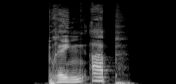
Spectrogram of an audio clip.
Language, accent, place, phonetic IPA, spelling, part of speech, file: German, Germany, Berlin, [ˌbʁɪŋ ˈap], bring ab, verb, De-bring ab.ogg
- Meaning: singular imperative of abbringen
